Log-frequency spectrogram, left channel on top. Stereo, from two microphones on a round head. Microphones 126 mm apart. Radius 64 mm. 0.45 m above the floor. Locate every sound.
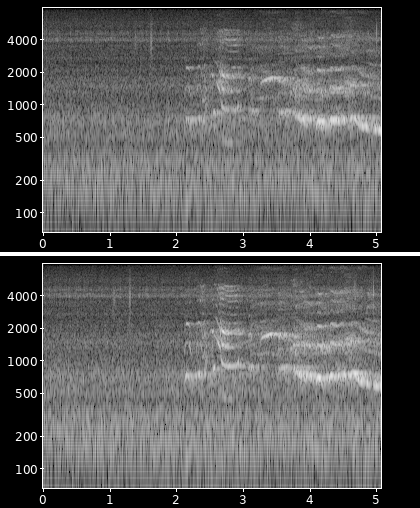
2.1 s laughter: 25° right (ahead or behind), 1.3 m; by 5.1 s 10° right (ahead or behind), 3 m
